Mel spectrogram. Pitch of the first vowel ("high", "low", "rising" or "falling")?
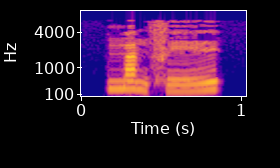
falling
